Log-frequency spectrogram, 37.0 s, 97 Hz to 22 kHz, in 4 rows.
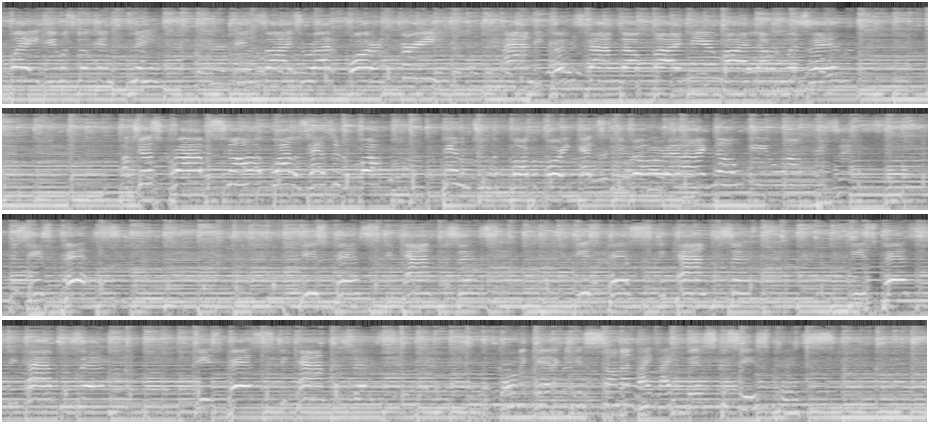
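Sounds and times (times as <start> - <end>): woman singing: 0.0 - 8.6, 10.4 - 20.0, 21.4 - 36.3
acoustic guitar strumming: 0.0 - 37.0.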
